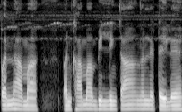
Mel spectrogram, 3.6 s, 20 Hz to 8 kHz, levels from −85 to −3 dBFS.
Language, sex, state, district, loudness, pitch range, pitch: Wancho, male, Arunachal Pradesh, Longding, -16 LUFS, 105-110 Hz, 110 Hz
